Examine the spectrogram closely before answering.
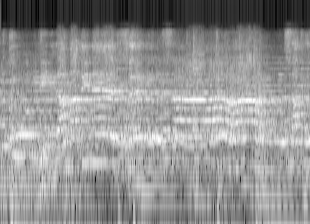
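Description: A song: a male voice singing long, gliding notes over instrumental backing with a steady bass line.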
